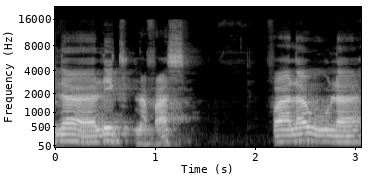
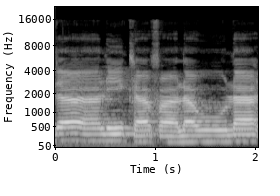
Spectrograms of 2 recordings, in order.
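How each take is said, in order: First: There is a stop and breath before falaula. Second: The words run together without a break. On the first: The speaker calls it wrong. "Kalau berhenti" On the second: The speaker calls it right. "Itu kalau disambung"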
